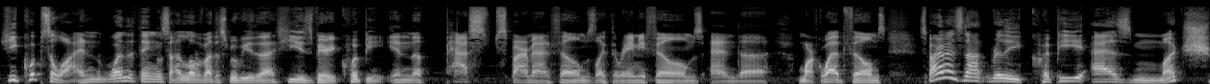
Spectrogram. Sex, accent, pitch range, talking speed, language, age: male, American, 95-140 Hz, 205 wpm, English, 30-49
